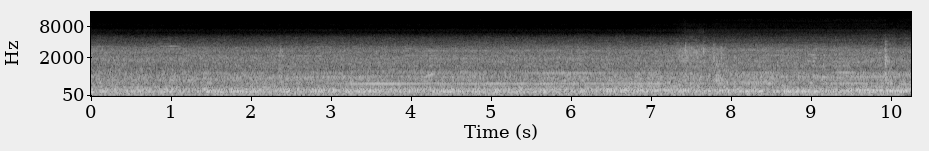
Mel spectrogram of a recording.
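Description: Tata Hitachi tracked excavator's diesel engine running steadily under load as the machine works its boom and drives down off a low-bed trailer, with a thin steady whine from about three to seven seconds in and a few faint knocks near the end.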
